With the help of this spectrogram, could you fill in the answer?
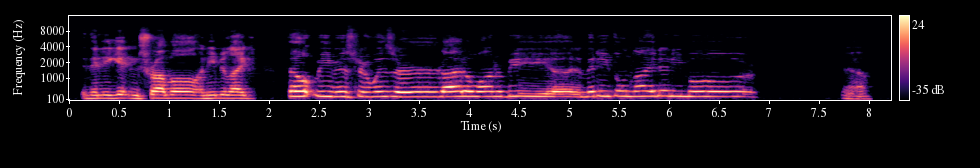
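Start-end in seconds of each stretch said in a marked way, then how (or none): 2.1-6.9 put-on whiny cartoon turtle voice, high. Retelling what a cartoon turtle would say when in trouble: put-on complaining cartoon turtle. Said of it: "Sound like a serious complainer".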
